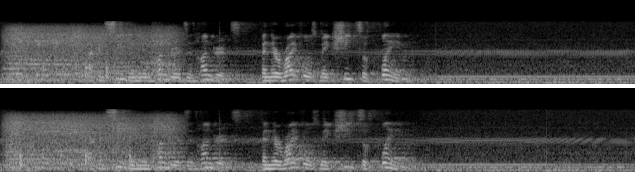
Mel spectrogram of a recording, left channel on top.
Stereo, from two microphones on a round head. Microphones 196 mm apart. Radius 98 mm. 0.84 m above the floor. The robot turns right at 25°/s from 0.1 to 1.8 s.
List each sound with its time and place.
0.9 s a man speaking: 60° left (ahead or behind), 3 m; by 4.2 s 75° left (ahead or behind), 3 m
